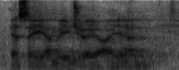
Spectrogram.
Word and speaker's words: Samhain: or spelled like Samhain, S-A-M-H-A-I-N. But, you know, in Celtic language, letters have different pronunciation values.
